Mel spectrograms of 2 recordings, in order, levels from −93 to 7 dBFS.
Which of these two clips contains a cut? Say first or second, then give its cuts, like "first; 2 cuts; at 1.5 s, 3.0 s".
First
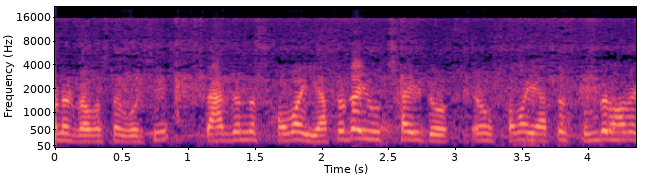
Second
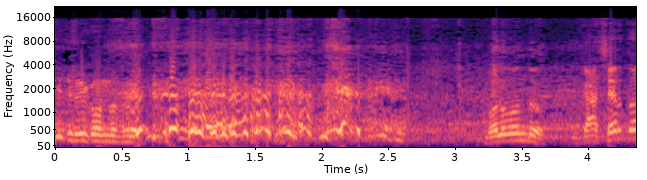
second; 1 cut; at 2.6 s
